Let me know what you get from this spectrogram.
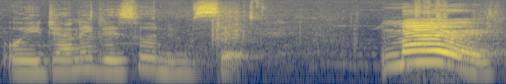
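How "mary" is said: loud, higher call of a name. Acted. Summoning Mary from elsewhere, calling out loudly. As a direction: shout for someone in another room.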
